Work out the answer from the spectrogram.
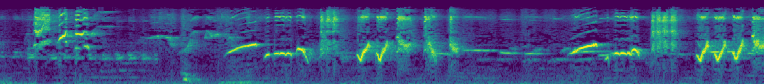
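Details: Rough, loud song of a white-rumped shama meant to set off other birds: scratchy high notes, then repeated upswept whistles and quick looping phrases.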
